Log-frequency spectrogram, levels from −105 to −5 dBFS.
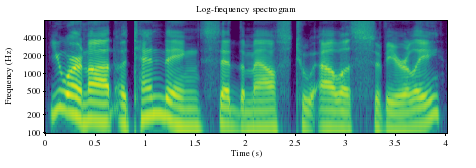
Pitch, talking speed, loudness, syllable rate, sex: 145 Hz, 150 wpm, -19 LUFS, 4.9 syllables/s, male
